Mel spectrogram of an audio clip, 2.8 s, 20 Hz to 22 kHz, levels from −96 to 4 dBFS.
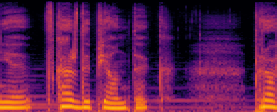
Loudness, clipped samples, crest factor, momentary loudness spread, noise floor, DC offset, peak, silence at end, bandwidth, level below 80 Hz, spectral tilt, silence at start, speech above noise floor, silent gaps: -20 LUFS; under 0.1%; 14 dB; 16 LU; -45 dBFS; under 0.1%; -6 dBFS; 0 s; 18.5 kHz; -38 dBFS; -6.5 dB/octave; 0 s; 26 dB; none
